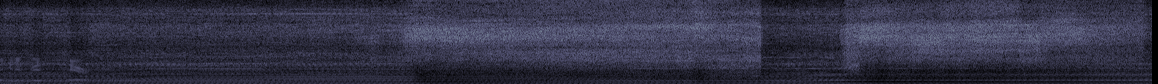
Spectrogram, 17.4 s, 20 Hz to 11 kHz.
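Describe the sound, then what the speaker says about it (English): Compressed air blasts out the windshield molding channel of a BMW E90 3 Series, giving long hissing bursts against a steady hum, with brief pauses between them. "So I'm gonna hit it with air."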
